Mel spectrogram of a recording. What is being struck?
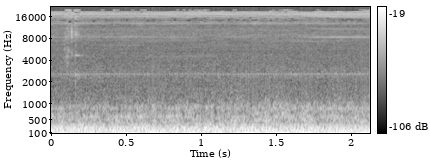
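Nothing is struck.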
